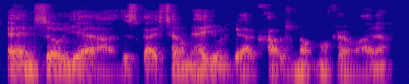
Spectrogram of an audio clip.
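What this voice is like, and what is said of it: Southern US accent, slow controlled. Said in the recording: “I can hear your southern accent ... part of the reason I talk so slow and controlled now”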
